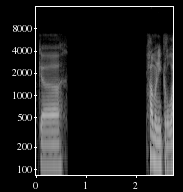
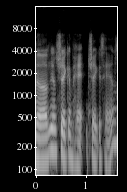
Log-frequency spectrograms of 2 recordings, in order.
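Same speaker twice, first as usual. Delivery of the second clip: ordinary talk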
